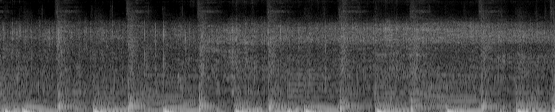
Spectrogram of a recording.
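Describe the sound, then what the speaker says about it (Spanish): Beef steaks with broth sizzle in a frying pan, a steady crackling hiss that sits under rhythmic background music. "Agregamos nuestros bisteces y también nuestro caldillo ya quedó"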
